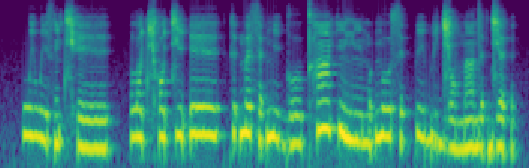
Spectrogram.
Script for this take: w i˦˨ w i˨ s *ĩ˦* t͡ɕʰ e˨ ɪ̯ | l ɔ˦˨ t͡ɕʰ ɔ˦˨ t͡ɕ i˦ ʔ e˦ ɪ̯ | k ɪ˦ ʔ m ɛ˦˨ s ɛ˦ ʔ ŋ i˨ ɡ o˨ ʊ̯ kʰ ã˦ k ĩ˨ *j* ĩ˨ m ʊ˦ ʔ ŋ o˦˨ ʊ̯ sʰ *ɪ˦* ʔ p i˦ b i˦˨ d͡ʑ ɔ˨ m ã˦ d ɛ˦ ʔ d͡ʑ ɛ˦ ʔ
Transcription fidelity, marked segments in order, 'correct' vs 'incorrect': incorrect: ĩ˦˨, correct, correct

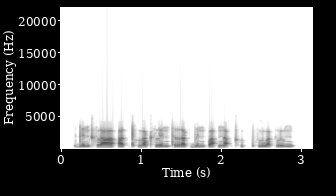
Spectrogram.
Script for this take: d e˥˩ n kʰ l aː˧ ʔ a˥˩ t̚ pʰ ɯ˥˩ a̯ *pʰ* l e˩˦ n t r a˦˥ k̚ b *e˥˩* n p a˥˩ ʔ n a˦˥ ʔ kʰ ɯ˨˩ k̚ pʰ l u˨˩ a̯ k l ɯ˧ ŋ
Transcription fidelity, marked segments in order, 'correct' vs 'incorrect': incorrect: kʰ, incorrect: e˩˦

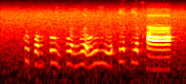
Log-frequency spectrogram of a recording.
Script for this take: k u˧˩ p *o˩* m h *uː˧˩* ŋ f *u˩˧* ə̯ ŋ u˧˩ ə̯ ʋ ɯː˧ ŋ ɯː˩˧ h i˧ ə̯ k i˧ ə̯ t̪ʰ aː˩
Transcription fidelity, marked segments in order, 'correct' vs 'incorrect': correct, correct, incorrect: u˧˩

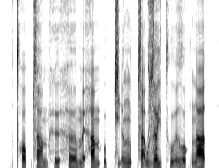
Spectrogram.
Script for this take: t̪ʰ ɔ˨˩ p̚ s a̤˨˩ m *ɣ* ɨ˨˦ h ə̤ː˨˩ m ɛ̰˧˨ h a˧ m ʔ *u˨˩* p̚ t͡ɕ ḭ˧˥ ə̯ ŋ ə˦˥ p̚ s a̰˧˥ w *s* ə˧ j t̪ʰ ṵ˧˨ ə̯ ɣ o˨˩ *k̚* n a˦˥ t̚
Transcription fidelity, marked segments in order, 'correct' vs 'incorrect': incorrect: h, correct, incorrect: z, correct

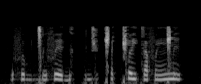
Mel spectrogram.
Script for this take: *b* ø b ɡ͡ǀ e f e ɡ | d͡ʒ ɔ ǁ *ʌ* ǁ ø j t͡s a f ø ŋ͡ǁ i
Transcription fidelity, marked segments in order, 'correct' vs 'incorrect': incorrect: f, incorrect: a

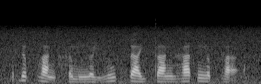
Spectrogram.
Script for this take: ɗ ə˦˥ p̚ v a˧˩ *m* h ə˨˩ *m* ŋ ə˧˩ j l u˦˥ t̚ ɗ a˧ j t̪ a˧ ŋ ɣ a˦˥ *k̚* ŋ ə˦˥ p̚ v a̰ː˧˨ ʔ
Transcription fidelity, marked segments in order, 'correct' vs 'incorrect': incorrect: ŋ, correct, incorrect: t̚

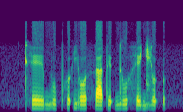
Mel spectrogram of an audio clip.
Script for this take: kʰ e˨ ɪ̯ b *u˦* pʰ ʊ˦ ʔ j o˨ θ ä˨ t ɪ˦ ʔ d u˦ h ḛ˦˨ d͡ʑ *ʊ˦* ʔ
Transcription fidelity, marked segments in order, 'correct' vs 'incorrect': incorrect: u˨, correct

